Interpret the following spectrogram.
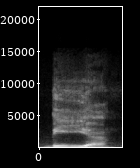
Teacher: O delta tem som de D, tá? Sempre o D conforme pronunciado em Pernambuco e no Rio Grande do Norte, né? E em alguns outros estados do Nordeste também, tá?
